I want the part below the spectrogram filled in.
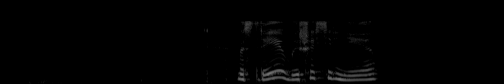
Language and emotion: Russian, neutral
